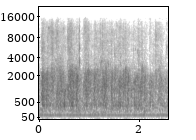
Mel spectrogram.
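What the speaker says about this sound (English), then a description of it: "Please give a round of applause." Audience applause at a university professorial lecture, steady dense clapping from a seated crowd throughout, with a low constant hum underneath.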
